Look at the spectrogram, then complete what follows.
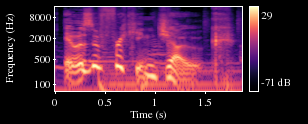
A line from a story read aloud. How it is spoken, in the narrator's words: she starts sobbing, with no tears, I might add, while muttering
